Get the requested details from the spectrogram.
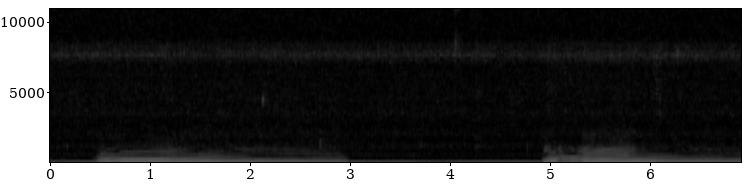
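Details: A cat snores: two long, drawn-out humming breaths, each about two and a half seconds, over a steady low room hum.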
